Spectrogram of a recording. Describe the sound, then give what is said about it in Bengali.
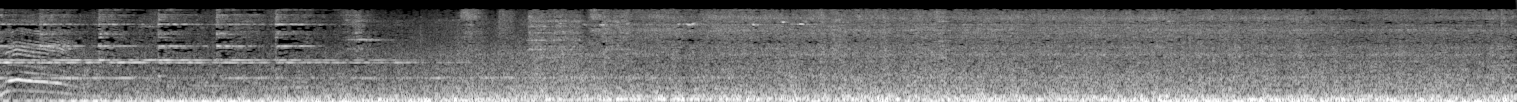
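A train pulls out of a station with a loud, steady rumble and clatter of wheels, a brief high-pitched squeal riding over it at the start. “স্টেশনে থমকে থাকা ট্রেনটা চলা শুরু করলো গন্তব্যের দিকে।”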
